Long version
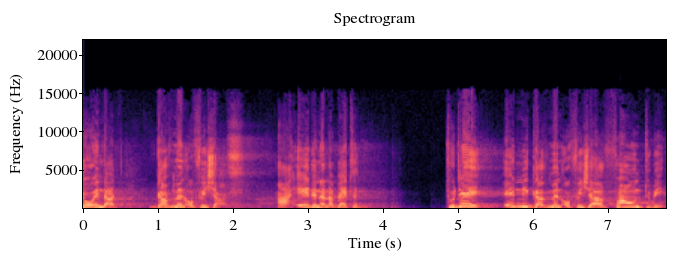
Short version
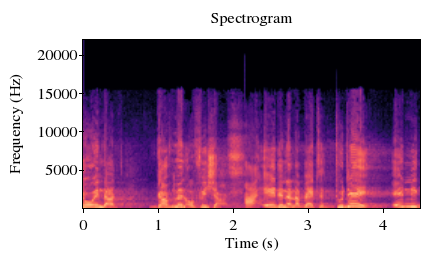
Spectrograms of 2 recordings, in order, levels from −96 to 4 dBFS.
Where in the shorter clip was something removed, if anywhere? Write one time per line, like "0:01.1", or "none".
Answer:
0:02.0
0:03.2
